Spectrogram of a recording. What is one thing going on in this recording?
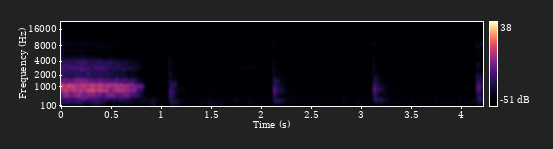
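A game's countdown beeps three times.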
